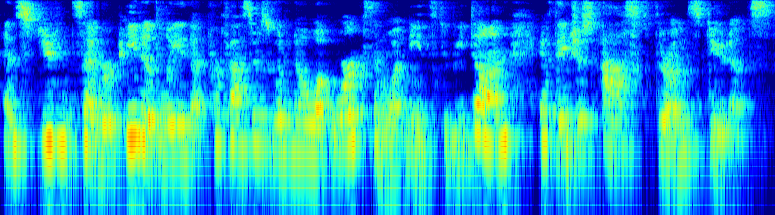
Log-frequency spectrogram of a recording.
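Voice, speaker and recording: Over noticeable background noise, a woman with a high voice talks at a very fast pace with lively intonation. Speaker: book reviewer. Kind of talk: book summary. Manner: trips over consonants.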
